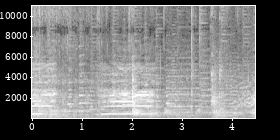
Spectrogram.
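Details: Grass-fed Red Angus cattle on a farm, cow-calf pairs and a steer, give long, drawn-out moos, one after another.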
